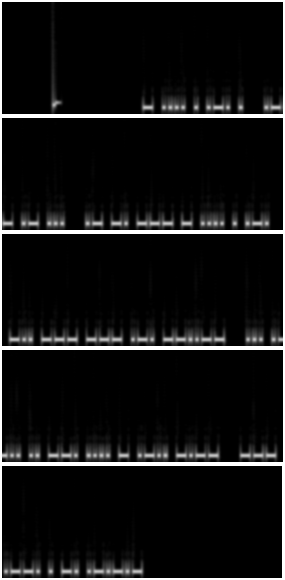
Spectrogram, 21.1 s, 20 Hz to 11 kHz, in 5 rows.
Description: Morse code, heard as a keyed tone, about 25 wpm, 700 Hz. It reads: THERE WAS ANOTHER DOOR, SLIGHTLY OPEN.
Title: Sentences from Top 1300 Words 25wpm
